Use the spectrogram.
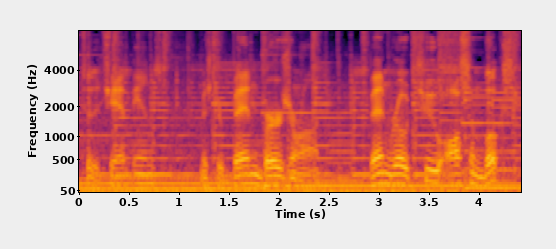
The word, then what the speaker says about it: Bergeron: And I'm really excited to have on the podcast today is Ben Bergeron. Am I pronouncing that correct, first of all? Yeah, you nailed it.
